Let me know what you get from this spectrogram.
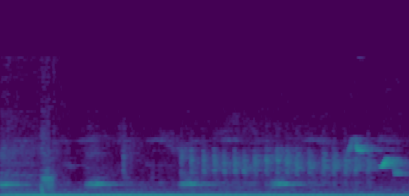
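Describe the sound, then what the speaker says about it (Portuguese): Birds sing and chirp outdoors on a rural plot, short tweets repeating over a steady low background hum, moderately loud with no one talking. "Encerro aqui com o canto desses pássaros muito lindo."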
